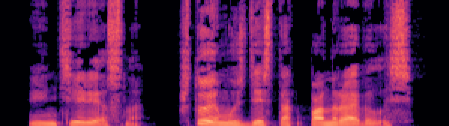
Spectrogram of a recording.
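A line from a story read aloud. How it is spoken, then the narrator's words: Displeased grunt. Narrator (Russian): недовольно хмыкнул Фэш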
